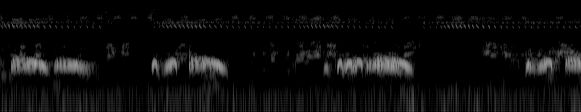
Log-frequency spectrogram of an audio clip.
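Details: Spotted dove lure sound: soft low coo phrases, each a quick double note leading into a longer falling coo, repeated in roughly four bursts with quiet gaps, under a steady high-pitched hum.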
